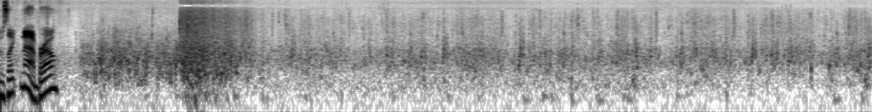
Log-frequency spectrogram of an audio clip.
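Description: Water splashes as someone swims through a river.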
